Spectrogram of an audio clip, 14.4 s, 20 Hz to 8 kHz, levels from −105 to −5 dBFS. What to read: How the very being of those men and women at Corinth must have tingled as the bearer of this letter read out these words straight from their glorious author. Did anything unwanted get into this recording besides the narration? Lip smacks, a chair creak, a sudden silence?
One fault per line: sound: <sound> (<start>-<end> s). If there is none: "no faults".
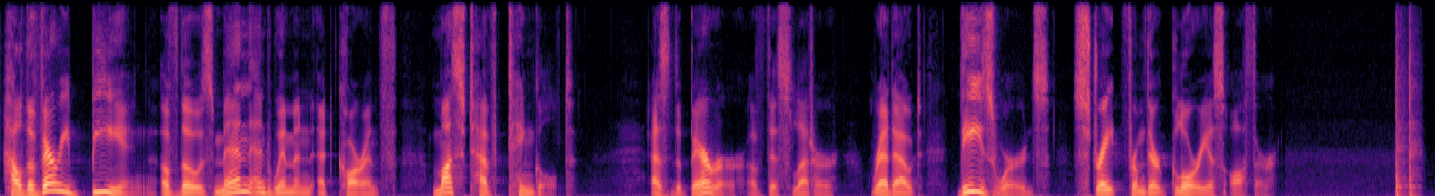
sound: tap (14.0-14.2 s)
